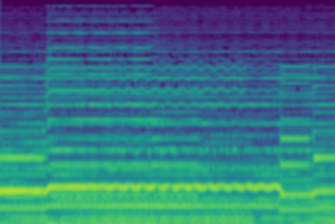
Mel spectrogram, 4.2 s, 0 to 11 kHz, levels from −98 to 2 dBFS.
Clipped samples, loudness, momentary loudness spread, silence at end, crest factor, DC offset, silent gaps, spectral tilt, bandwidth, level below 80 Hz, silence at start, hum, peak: under 0.1%; -16 LUFS; 5 LU; 0 s; 10 dB; 3%; none; -6.5 dB/octave; 10.5 kHz; -30 dBFS; 0 s; none; -4 dBFS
